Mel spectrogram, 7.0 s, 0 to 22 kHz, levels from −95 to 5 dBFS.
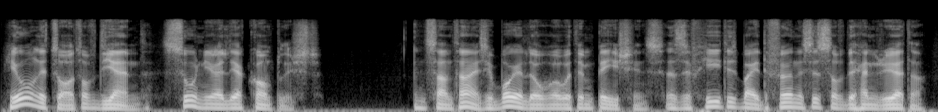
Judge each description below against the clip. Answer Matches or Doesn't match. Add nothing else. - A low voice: Matches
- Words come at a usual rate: Doesn't match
